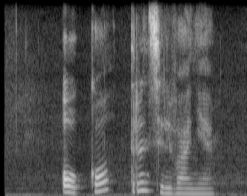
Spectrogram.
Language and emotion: Russian, neutral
